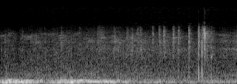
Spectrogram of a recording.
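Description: A steady low rumble with a hum, with faint rapid ticking in its second half.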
